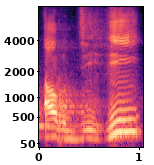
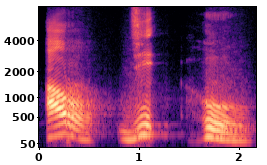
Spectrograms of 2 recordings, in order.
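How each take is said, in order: First: The word ends with a short 'i' vowel. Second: The word ends with a short 'u' vowel. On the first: "Arjihi gitu" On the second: "Nanti riwayat lain lagi arjihu"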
